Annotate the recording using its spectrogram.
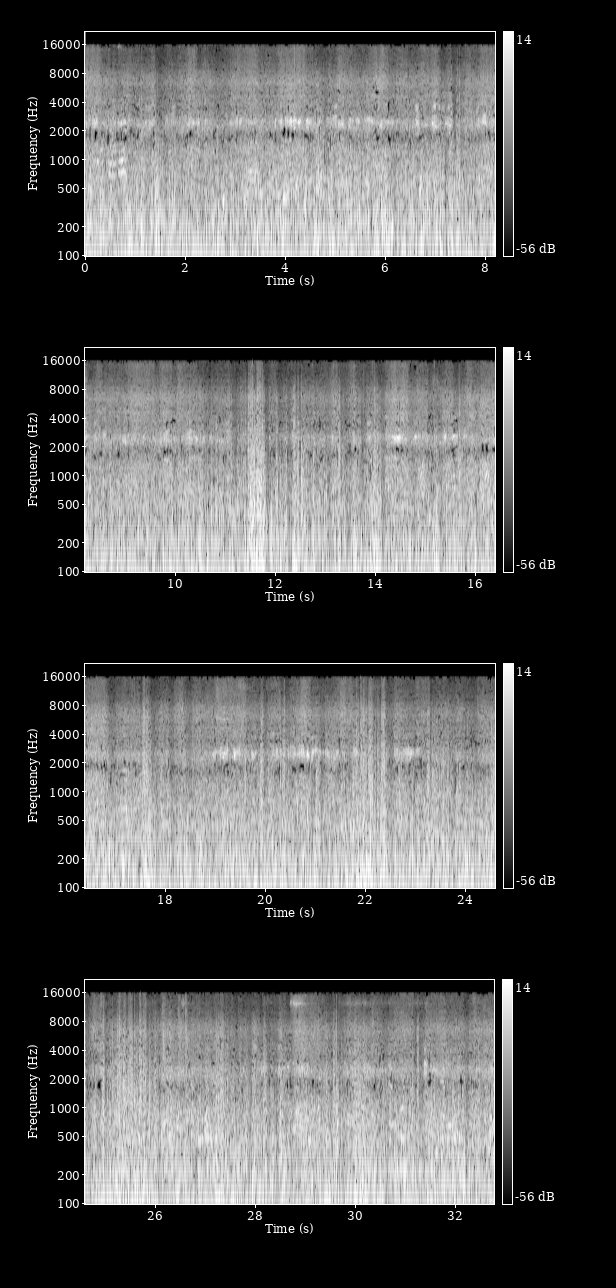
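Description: Wind rushing over the microphone at the open window of a moving EMU suburban electric train, over the train's steady running noise on the track. A wavering high-pitched whine comes and goes through it, with an occasional knock.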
